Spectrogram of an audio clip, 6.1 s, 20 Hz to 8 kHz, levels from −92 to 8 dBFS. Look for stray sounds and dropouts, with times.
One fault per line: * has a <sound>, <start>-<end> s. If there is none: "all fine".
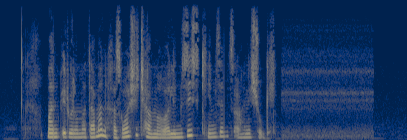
all fine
